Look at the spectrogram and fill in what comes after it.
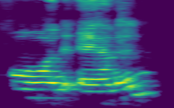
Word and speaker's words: Fawn Annan: Well, LinkedIn, it's strictly at Fawn Annan. People have problems with my name, so it's like a baby deer, F-A-W-N, last name A-N-N-A-N. I know lots of people just don't know how to pronounce that.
